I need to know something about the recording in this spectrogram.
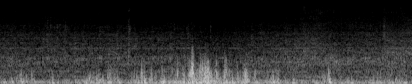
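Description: Wind buffeting the microphone outdoors: an uneven, gusting low rumble with no clear pitch.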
